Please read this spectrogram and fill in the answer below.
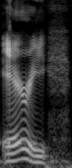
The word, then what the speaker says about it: Aerie: Well, the alternative is some of these other places like Aerie makes a great product.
